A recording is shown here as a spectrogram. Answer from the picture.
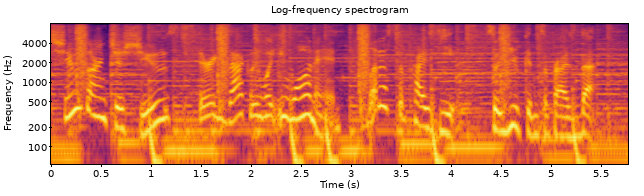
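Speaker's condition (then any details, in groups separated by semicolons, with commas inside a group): No condition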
